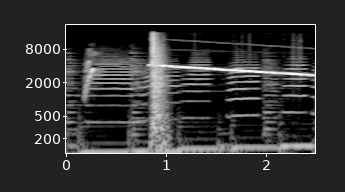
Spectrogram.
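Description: Comic intro jingle: music with cartoon sound effects, a quick rising whistle-like glide just after the start, a sharp hit a little under a second in, then a long tone that slowly falls in pitch.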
